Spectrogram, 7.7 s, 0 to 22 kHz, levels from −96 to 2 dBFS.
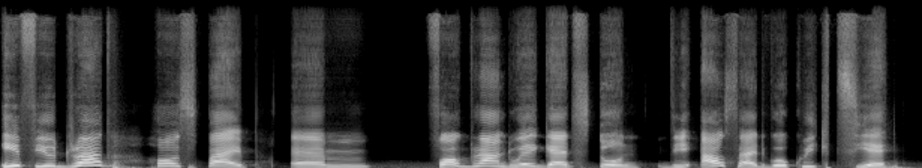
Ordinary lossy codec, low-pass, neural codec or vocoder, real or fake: none; none; autoencoder, 48 kHz, 32 numbers a frame, DAC-VAE, trained on Japanese speech; fake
